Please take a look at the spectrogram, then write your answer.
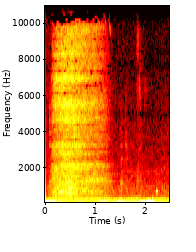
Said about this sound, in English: We begin by taking three deep breaths together. We'll breathe deeply from the bottom of our belly. So we'll breathe in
